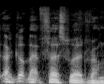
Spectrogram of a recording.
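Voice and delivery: ordinary talk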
